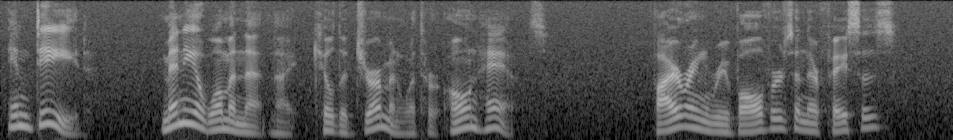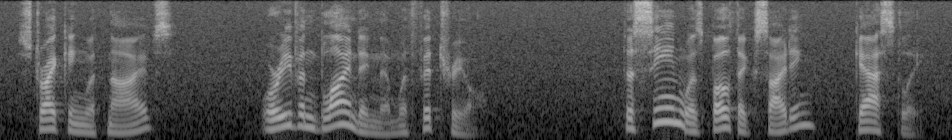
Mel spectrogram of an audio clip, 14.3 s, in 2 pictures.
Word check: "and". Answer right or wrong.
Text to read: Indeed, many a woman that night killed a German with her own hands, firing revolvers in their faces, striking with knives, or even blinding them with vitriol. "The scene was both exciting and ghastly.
wrong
